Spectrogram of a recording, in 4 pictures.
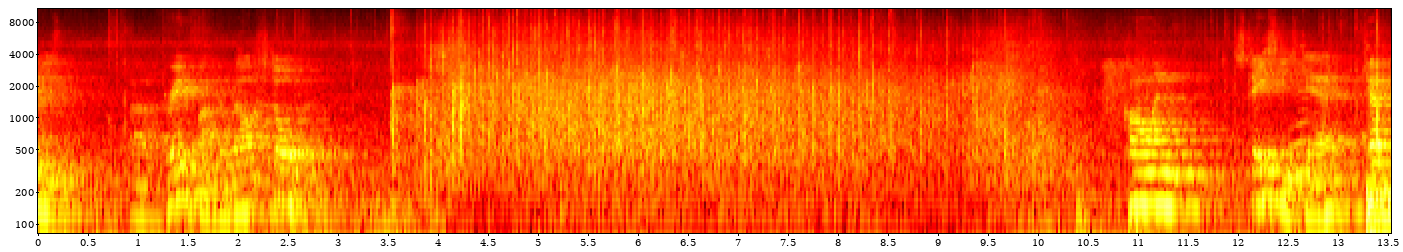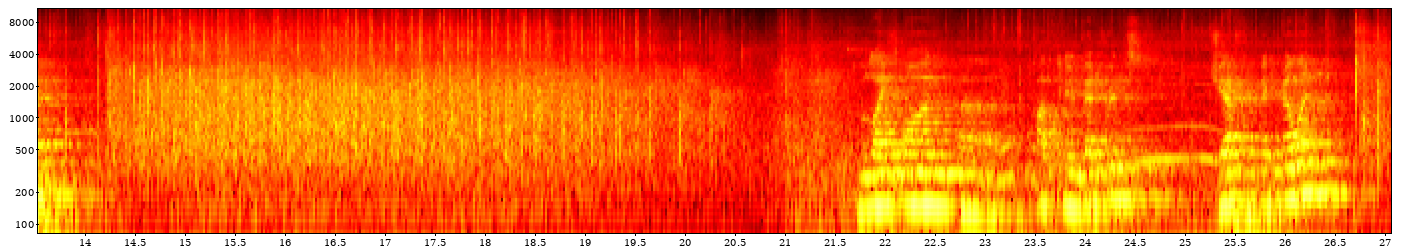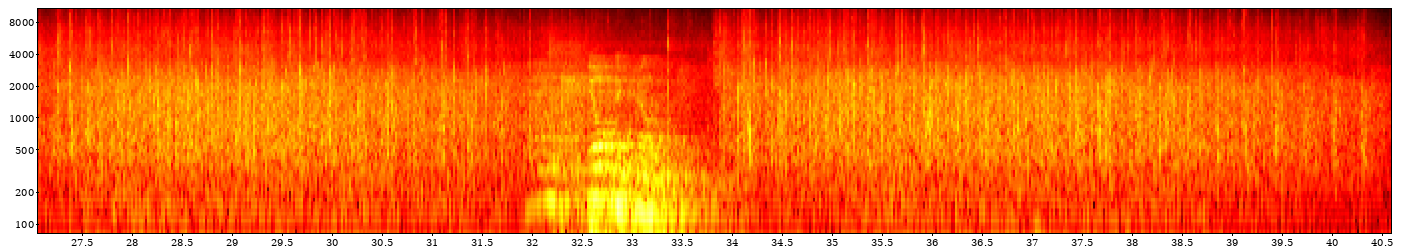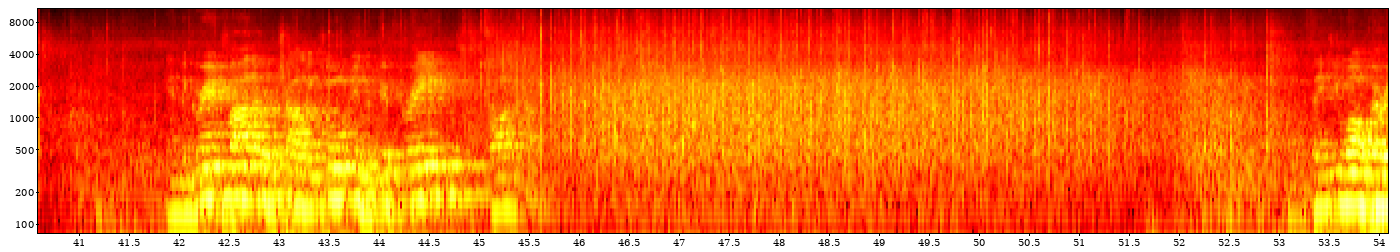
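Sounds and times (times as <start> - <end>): audience applauding: 3.2 - 41.4, 44.2 - 53.2.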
